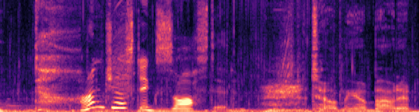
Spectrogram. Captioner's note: sighs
